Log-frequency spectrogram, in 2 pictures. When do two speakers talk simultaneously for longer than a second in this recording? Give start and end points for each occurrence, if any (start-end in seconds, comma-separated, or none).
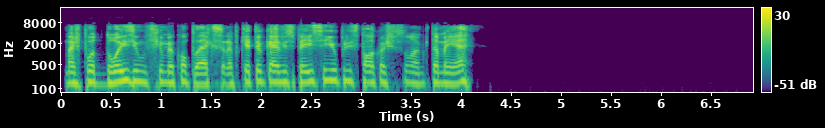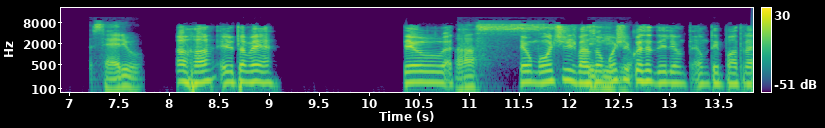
11.5-12.7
